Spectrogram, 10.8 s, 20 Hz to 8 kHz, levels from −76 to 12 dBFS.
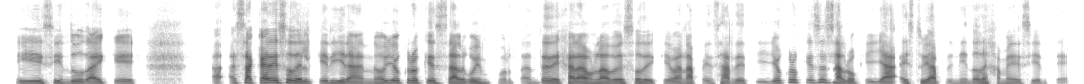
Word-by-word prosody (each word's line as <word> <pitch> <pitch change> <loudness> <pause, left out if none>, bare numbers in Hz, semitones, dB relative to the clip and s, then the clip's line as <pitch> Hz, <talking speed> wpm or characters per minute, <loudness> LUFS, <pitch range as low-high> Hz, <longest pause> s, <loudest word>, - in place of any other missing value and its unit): Sí 165 0 -1
sin 170 -1 -4
duda 165 -1 0
hay 160 0 +2
que 160 -3 -5 0.7
ah, 190 +1 -6
sacar 195 +1 +6
eso 200 +2 +4
del 165 -5 +3
qué 180 -1 -3
dirán, 145 -5 +1
¿no? 165 +4 -2
Yo 195 -1 0
creo 190 0 +1
que 185 +1 0
es 170 0 -4
algo 165 0 +4
importante 155 +1 -7
dejar 155 -2 +3
a 155 0 +6
un 155 - -2
lado 155 0 +3
eso 160 +2 -1
de 145 -3 -1
qué 145 - -10
van 145 +1 -1
a 150 - +5
pensar 135 -1 -3
de 135 -2 -5
ti. 135 0 -17
Yo 190 +2 -2
creo 235 +3 -4
que 210 - -10
eso 235 +3 -4
es 205 - -6
algo 175 -1 +3
que 150 -5 -13
ya 145 +1 +4
estoy 150 +1 -2
aprendiendo, 135 -2 -3
déjame 150 -6 -5
decirte. 115 -2 -12
160 Hz, 230 wpm, -26 LUFS, 150-175 Hz, 0.7 s, sacar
